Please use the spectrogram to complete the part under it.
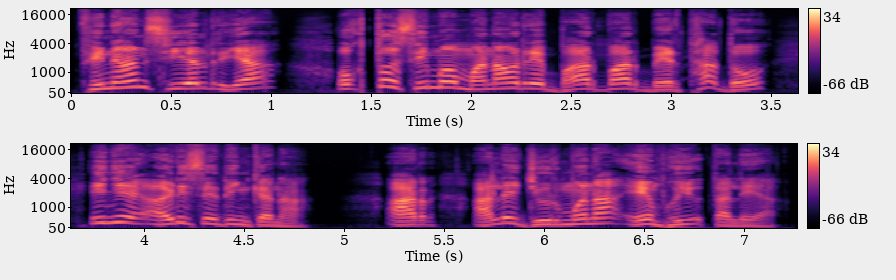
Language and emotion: Santali, angry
